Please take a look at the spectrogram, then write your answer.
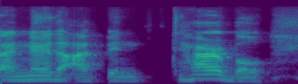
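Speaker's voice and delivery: ordinary delivery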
